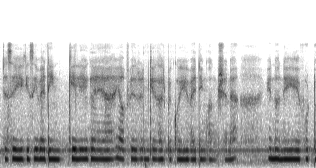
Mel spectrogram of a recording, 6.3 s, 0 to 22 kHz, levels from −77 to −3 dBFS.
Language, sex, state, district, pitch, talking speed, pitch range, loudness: Hindi, female, Himachal Pradesh, Shimla, 220 Hz, 210 wpm, 215-225 Hz, -15 LUFS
